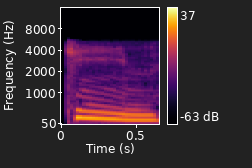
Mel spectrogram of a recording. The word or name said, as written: keen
